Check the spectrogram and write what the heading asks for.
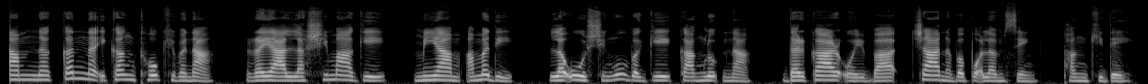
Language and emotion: Manipuri, neutral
